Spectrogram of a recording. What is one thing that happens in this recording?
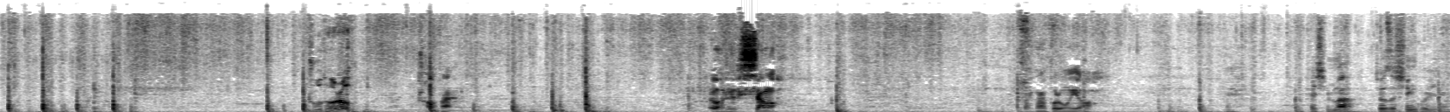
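A cleaver chops meat on a wooden board with sharp knocks.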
